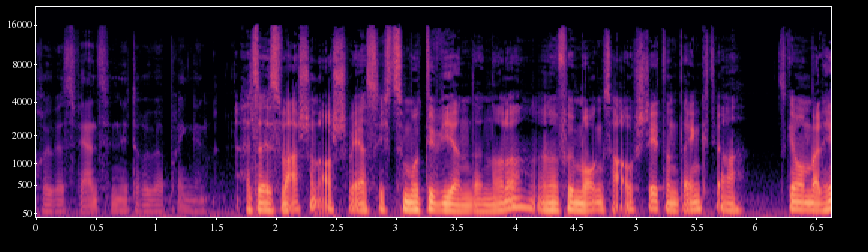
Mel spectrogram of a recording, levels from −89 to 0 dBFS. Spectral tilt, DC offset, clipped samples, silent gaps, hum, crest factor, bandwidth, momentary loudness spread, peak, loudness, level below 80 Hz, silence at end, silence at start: -6 dB/octave; under 0.1%; under 0.1%; none; none; 18 dB; 16 kHz; 19 LU; -4 dBFS; -23 LUFS; -42 dBFS; 0 s; 0.05 s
